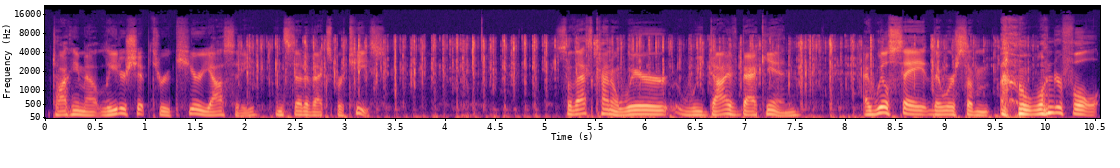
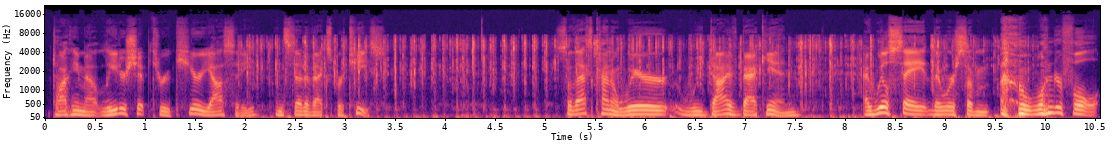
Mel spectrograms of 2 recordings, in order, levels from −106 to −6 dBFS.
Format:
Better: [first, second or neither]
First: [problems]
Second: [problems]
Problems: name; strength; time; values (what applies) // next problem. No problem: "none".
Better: neither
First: keyboard typing; noticeable; from 2 to 10 s; peak 4 dB below the speech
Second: keyboard typing; noticeable; from 2 to 10 s; peak 4 dB below the speech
